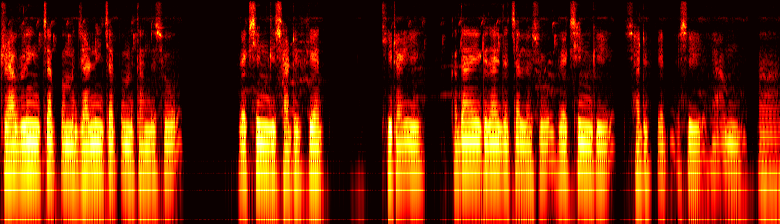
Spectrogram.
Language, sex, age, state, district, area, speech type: Manipuri, male, 30-45, Manipur, Chandel, rural, spontaneous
